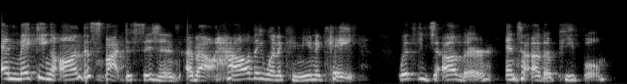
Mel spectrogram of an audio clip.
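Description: A woman's high voice at a fairly quick pace, with very wide pitch swings. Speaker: linguistics and education professor, author. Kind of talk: interview discussion.

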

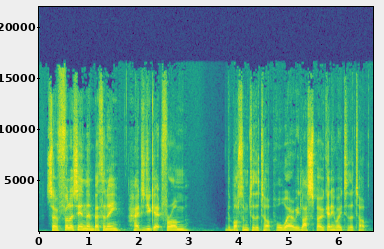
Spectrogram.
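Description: A man's dark, mellow voice at medium pitch, fairly quick in pace, with lively intonation. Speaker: podcast interviewer. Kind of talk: interview.

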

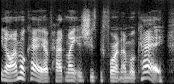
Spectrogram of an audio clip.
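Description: A woman with a British accent speaks in a very deep, low register with a bright, sharp tone and very wide pitch swings, the sound dry and close with no echo. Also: very clean recording, silent background. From England. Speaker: podcast co-host. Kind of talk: casual chat.

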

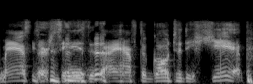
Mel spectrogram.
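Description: Using a put-on character voice, a man speaks in a fairly high pitch. His pace is moderate. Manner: servile.

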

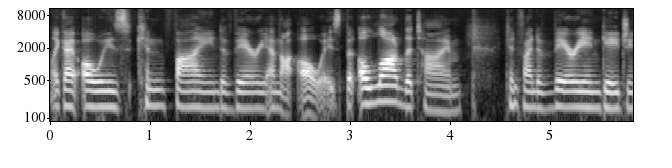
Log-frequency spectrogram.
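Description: This is an unremarkable speaking voice. It belongs to a woman. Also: very clean recording, silent background. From Canada. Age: 30s. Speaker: comedian. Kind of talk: casual chat.

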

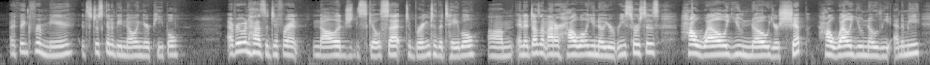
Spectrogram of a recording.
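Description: A woman talks at a moderate pace with an American accent. Her intonation is monotone and flat. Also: medium pitch for a woman, very clean recording, silent background. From Corpus Christi, Texas. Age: young. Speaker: naval academy student. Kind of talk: casual chat.

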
